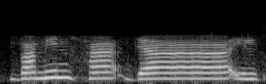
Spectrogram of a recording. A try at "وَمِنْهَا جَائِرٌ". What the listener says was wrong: جائل نہیں جائر.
